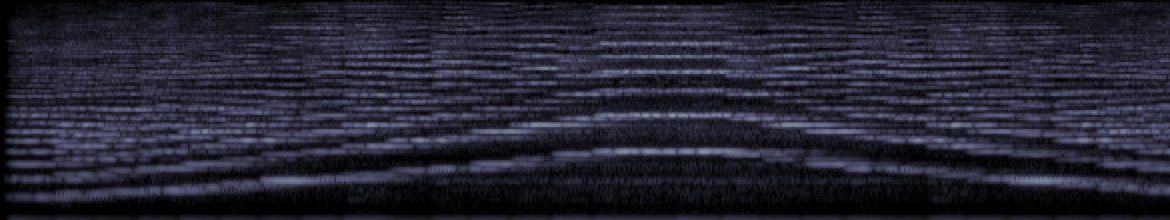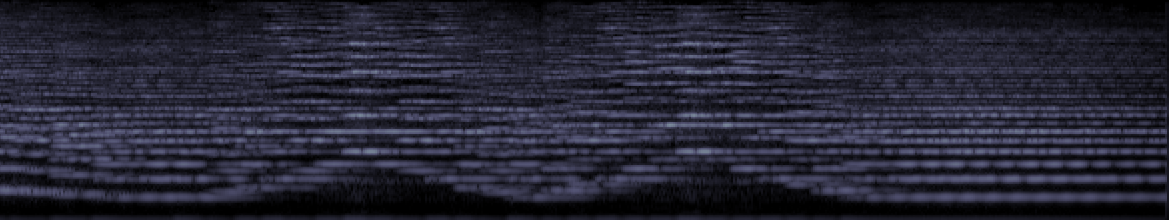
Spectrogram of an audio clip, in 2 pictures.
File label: viola b major, scales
